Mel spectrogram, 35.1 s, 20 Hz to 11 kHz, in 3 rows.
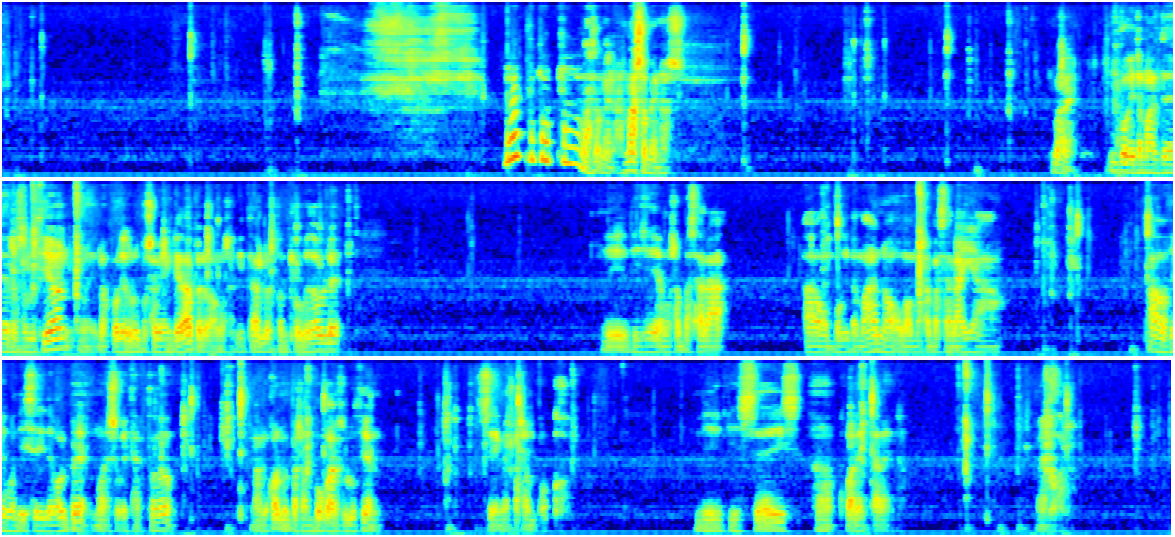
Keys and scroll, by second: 0.0 2, 6.1 2, 8.1-8.9 typing, 10.3-11.8 typing, 12.2 super+w, 13.3-15.3 typing, 21.2 shift+f, 22.0 shift+f, 22.3 s, 25.2 s, 27.9 shift+f, 28.4 s, 33.6-35.1 typing.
